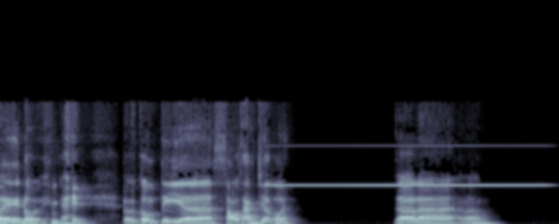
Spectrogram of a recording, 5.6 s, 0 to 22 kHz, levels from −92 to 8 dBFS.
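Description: From about 2.56 s right through to the end of the speech, there's a feedback whistle: a thin, steady tone at 3.8 kHz sitting roughly 10 dB under the talking, swelling and fading slowly in level as it goes. The likely cause is a loudspeaker-to-microphone loop hovering just at the edge of feedback, so that single frequency keeps ringing on its own without ever building into a full howl.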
